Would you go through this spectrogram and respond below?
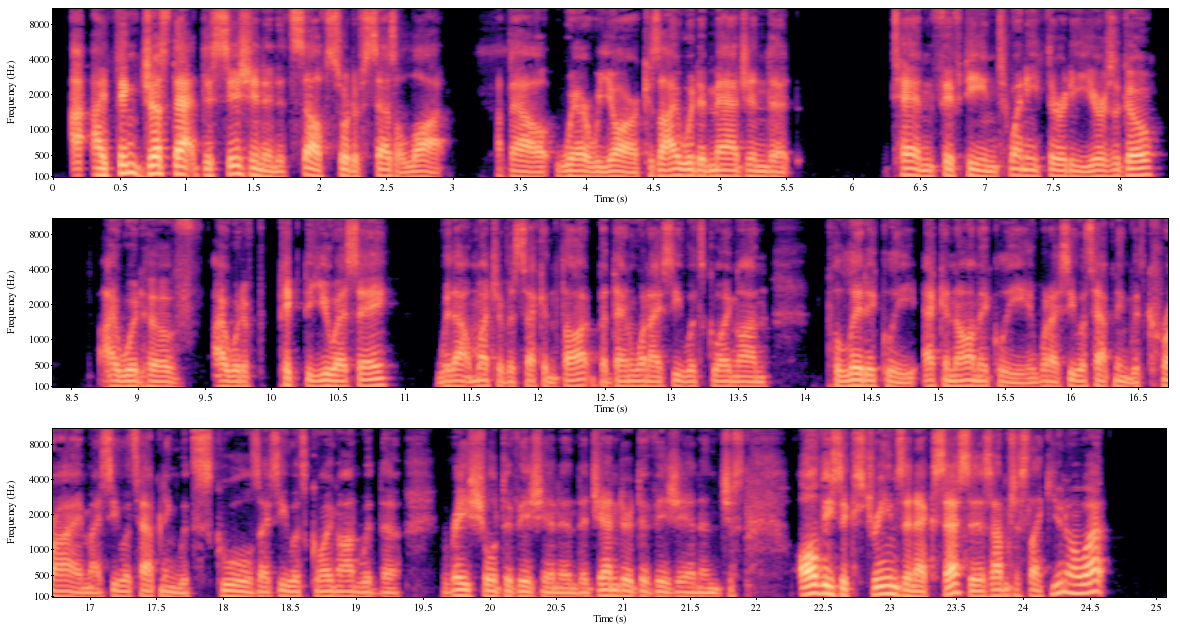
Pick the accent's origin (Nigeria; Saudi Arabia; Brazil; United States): Saudi Arabia; born or raised there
